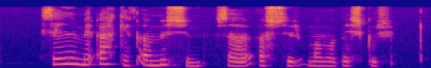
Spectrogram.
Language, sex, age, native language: Icelandic, female, 11, Icelandic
